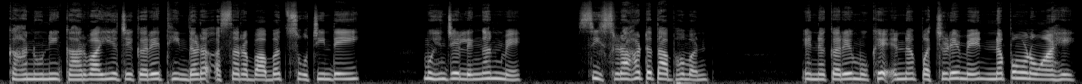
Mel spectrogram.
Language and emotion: Sindhi, fearful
